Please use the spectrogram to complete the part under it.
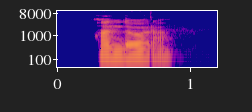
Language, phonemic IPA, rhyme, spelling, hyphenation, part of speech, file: Romanian, /anˈdo.ra/, -ora, Andorra, An‧dor‧ra, proper noun, LL-Q7913 (ron)-Andorra.wav
- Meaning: Andorra (a microstate in Southern Europe, between Spain and France)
